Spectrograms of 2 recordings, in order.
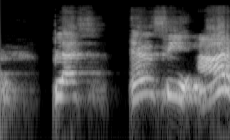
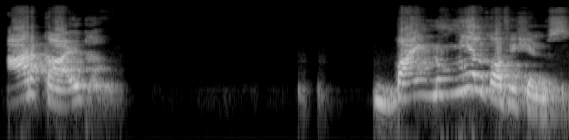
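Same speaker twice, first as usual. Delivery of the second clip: slow dictation; 2 semitones lower, much slower than usual. Shown as a demonstration. Teacher dictating notes to class.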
